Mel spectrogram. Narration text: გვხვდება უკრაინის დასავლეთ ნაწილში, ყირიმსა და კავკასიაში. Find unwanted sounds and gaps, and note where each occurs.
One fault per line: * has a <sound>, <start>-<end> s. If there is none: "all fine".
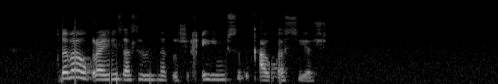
all fine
